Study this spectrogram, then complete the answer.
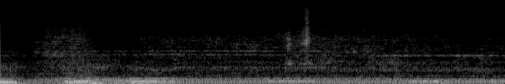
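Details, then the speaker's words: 1970 Ford Mustang Mach 1 V8 on its second start after long storage, running on a temporary tank with fresh gas. A low rumble that surges and dips with a loping beat; rough running the owner hopes will clear with good fuel. "I think it'll clear up pretty quick. I'm hoping good fuel in it."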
